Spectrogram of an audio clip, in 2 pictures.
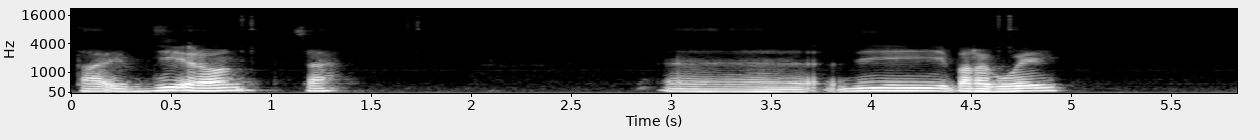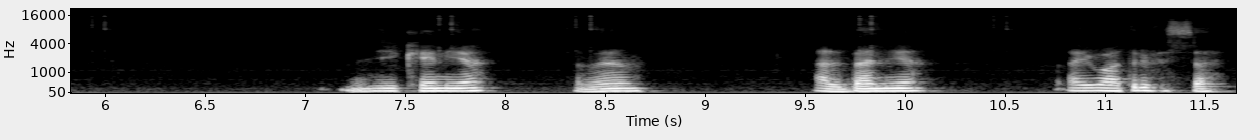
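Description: A man's voice: mid-range voice, fairly even intonation, moderate pace, pauses often, dark tone. A man with an Egyptian accent giving casual commentary, thinking aloud, guessing and teasing himself as he plays a quiz. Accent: Egyptian Arabic. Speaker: YouTuber.

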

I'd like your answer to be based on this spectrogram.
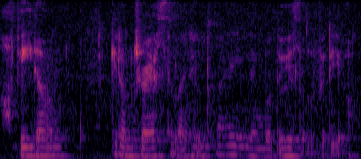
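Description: A woman's voice: low voice, level tone, a little fast, roomy sound, background noise. A woman and mother chatting casually to the camera in a home vlog, rambling with lots of fillers. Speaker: family vlogger and mother. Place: at home indoors.

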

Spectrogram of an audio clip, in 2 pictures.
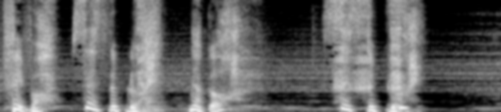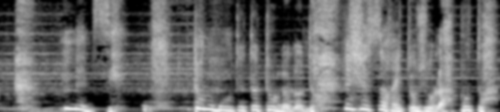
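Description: An actress dubbing a loyal friend who slowly consoles a crying woman. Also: on the high side, expressive, mellow, faint music behind. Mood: consoling. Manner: slow, consoling, repetitive. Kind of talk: dubbed film drama.

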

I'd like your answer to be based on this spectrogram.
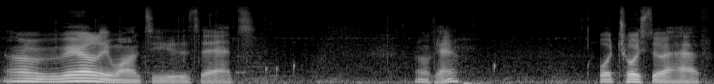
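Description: A man's voice: on the low side, slow pace, slight background noise. A man giving casual let's-play commentary as a gaming channel host, thinking aloud with many ums and sighs.

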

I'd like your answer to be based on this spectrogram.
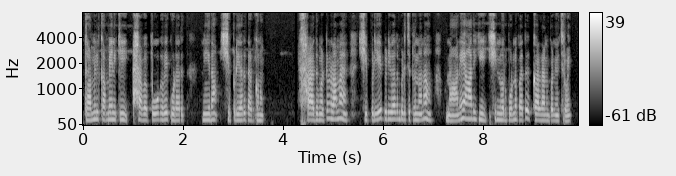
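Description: A man's voice: a little high, steady tone, brisk, mellow, no echo, close to an everyday voice. A man voicing an earnest young man in a cartoon, with a Kanyakumari Tamil accent. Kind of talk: cartoon voice acting.

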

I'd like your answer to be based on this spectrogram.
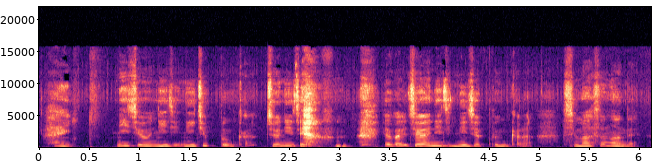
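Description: A young woman with a high, light voice chats casually to her livestream viewers, apologizing, laughing and answering comments as they come. A faint hiss of noise sits behind her voice. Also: moderate pace. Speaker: idol livestreamer. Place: small room with echo.

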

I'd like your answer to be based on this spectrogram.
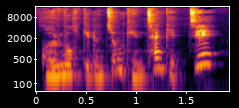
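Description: A woman's voice: fairly low pitch, very animated, moderate pace, dark tone, slightly rough, voice pushed down. A woman voicing an anxious little schoolboy in a storybook, fretting and questioning himself while reading to toddlers. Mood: worried. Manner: fretful, self-questioning. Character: anxious little schoolboy fretting about his new tail.

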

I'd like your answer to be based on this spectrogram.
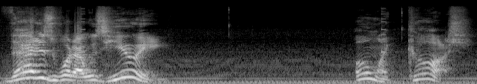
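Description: A man's voice: sits high, wildly swooping pitch, slow, soft background music. A man giving horror game commentary who swears and talks to the monsters. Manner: jumpy, swears and yelps at scares. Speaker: gaming YouTuber.

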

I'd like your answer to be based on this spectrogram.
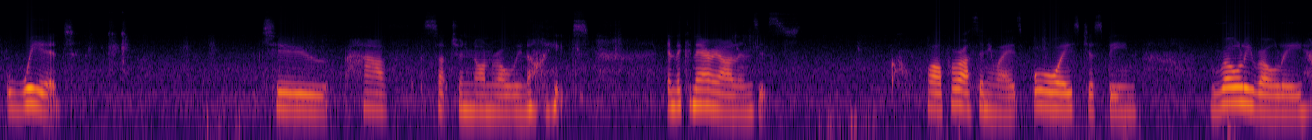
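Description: A woman's voice: fairly low pitch, takes it slowly, pauses often. A woman vlogging casually outdoors on a sailing boat, chatty and laughing as she talks. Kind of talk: casual vlog narration. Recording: noisy open-air deck recording. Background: wind and water noise.

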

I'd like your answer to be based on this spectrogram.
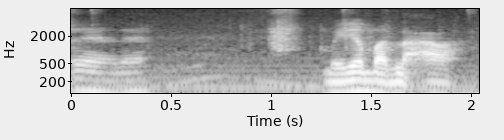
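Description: A man's voice: fairly low pitch, level tone, noisy background. A man, streaming a roleplay game in casual, brash chat and swearing freely. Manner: brash, swears freely, quick to pick arguments.

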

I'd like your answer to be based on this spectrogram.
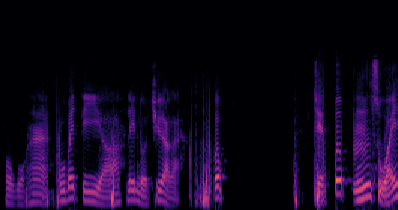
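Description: Excitable man commenting on a game. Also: medium pitch, moderate pace, dull audio, background noise. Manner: excitable, frequent yelps and exclamations. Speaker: gamer.

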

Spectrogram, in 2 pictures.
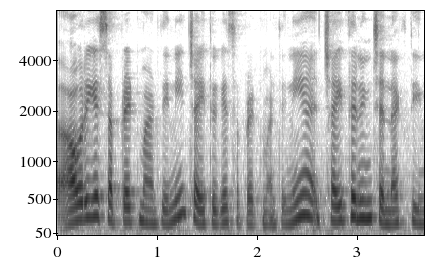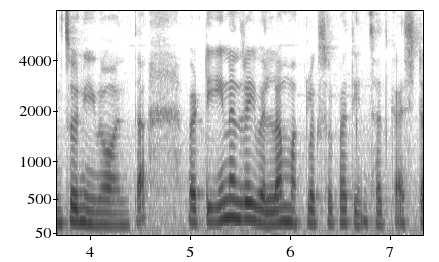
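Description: A woman's voice: lowish voice, mellow. A woman with a Kannada accent, chatting casually to her viewers in a home vlog about family, shopping and heading out to the market. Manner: chatty, addresses viewers as friends. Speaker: vlogger.

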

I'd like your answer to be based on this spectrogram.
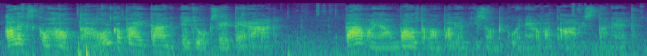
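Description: A woman reading a book aloud in a soft, unvoiced whisper, as an audiobook reader. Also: low-pitched.

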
